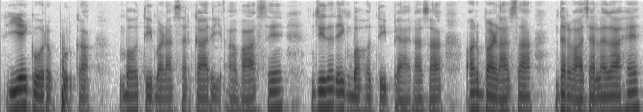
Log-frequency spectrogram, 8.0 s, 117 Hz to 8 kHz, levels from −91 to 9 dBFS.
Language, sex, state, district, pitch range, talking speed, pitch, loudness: Bhojpuri, male, Uttar Pradesh, Gorakhpur, 100-115 Hz, 155 wpm, 105 Hz, -20 LUFS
